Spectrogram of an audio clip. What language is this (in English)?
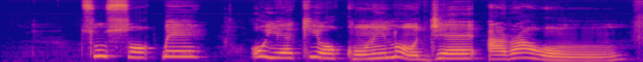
Yoruba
